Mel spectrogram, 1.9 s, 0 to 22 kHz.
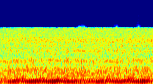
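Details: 2001 Toyota Echo 1.5 L after the engine computer ground fix: steady, even idle with a smooth low hum and no misses, knocks or surging. The check light remains on.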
